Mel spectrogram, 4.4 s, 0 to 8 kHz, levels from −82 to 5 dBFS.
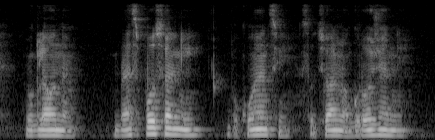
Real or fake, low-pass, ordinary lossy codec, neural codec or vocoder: real; 7.2 kHz; none; none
